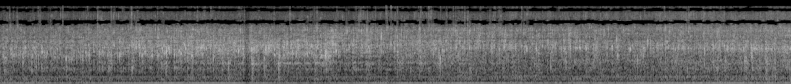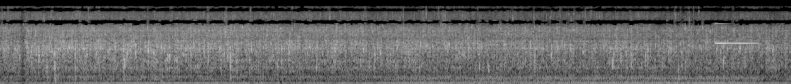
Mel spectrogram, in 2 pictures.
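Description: A bone-in pork chop shallow-frying in hot canola oil, just turned over: steady, dense sizzling with many small pops. A short high beep sounds near the end.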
